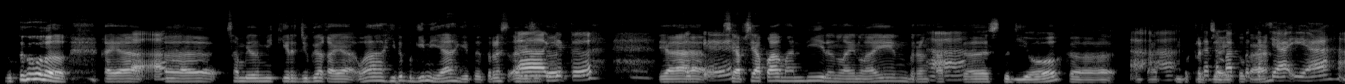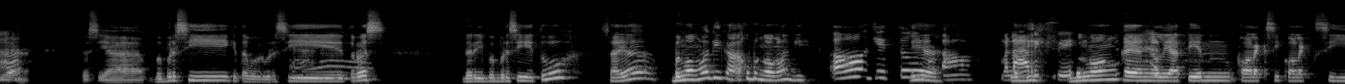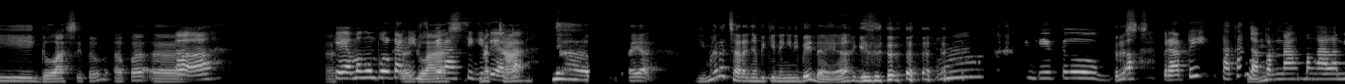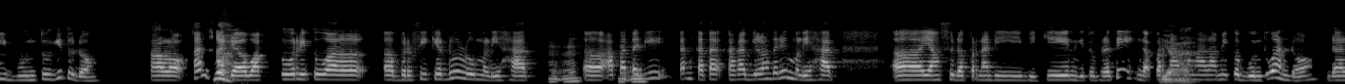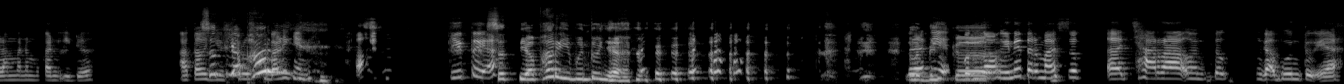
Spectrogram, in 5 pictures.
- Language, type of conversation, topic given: Indonesian, podcast, Bagaimana kamu menjaga konsistensi berkarya setiap hari?
- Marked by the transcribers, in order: laughing while speaking: "Betul"; chuckle; laugh; laugh; chuckle; laughing while speaking: "Oh! Gitu, ya?"; laugh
